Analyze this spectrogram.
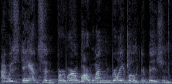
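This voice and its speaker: Over background music, a woman with an American accent speaks in a high pitch at a fairly slow pace. Her pitch variation is ordinary. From Chicago. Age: 80s+. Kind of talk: interview answer.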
